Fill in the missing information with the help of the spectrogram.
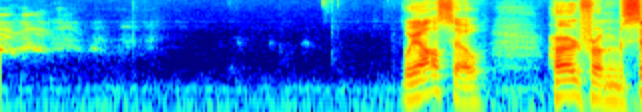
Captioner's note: laughter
